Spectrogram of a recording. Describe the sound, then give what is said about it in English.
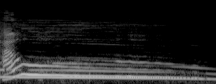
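A wolf howl, one long tonal wail rich in harmonics that climbs quickly at the start and then glides slowly downward, loud and clear throughout. “Howl. That was a good howl.”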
